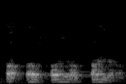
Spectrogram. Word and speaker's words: Ho'oponopono: who is the woman who brought back Ho'oponopono. And Ho'oponopono was spelled like this, H-O with an apostrophe. The apostrophe is to hold the breath, Ho-O. You'll say Ho-O, yeah. Ho-O, H apostrophe, O, Ho-O, and then apostrophe, P-O-N-O, apostrophe, P-O-N-O.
